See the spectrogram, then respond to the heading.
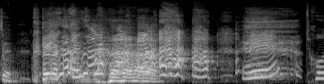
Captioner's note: can't hold back laughter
